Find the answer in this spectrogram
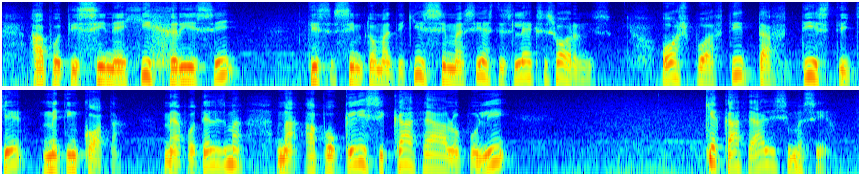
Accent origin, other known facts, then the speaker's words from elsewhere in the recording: Central Macedonia, Greece; το χωριό μου στα Πιέρια, όπου λέμε τα αρνήθια, τα ορνήθια, τα αρνήθια.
